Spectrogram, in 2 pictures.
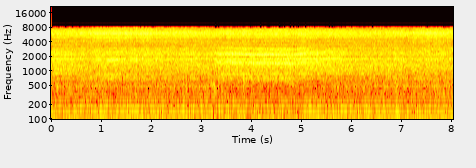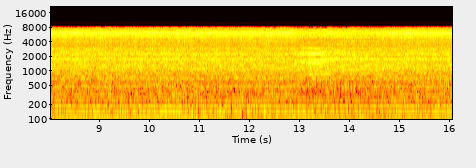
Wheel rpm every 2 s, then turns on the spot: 230, 230, 220, 230, 230, 230, 230, 230.
none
